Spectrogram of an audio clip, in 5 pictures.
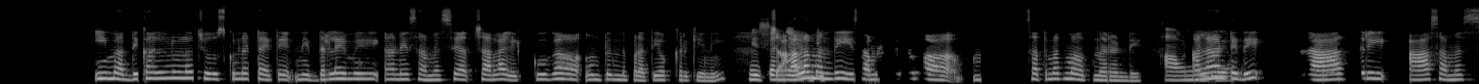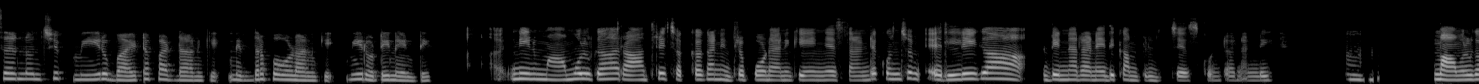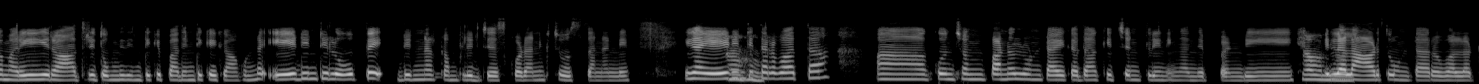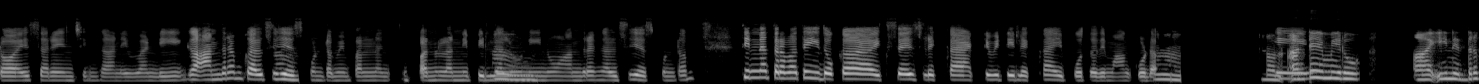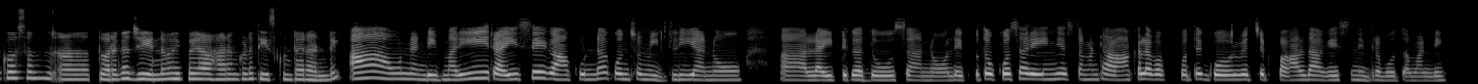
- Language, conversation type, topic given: Telugu, podcast, రాత్రి బాగా నిద్రపోవడానికి మీ రొటీన్ ఏమిటి?
- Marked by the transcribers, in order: other background noise; tapping; in English: "ఎర్లీగా డిన్నర్"; in English: "కంప్లీట్"; in English: "డిన్నర్ కంప్లీట్"; in English: "కిచెన్ క్లీనింగ్"; in English: "టాయ్స్ అరేంజింగ్"; in English: "ఎక్సర్‌సైజ్"; in English: "యాక్టివిటీ"; in English: "లైట్‌గా"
